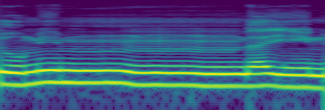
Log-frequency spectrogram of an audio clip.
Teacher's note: میم نون کے اوپر جو میم لکھی ہے میم پڑھنی ہے اور غنہ بھی کرنا ہے۔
